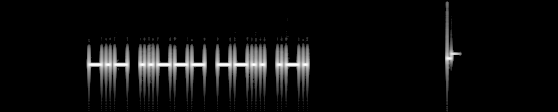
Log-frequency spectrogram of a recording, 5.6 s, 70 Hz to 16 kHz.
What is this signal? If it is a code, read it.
Morse code, heard as a keyed tone, about 28 wpm, 700 Hz. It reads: K2ZR
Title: Call Signs - 28wpm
